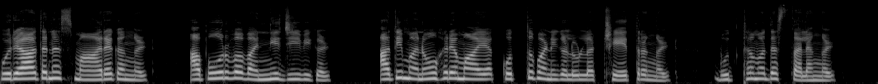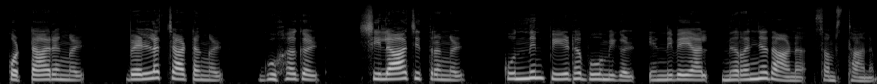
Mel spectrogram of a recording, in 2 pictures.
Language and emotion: Malayalam, neutral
